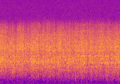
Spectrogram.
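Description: Audience applauding steadily, a dense, even clatter of many hands.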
